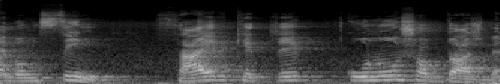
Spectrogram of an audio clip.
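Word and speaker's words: س: আর এটাও একই, জিব্বার আগা সামনের উপর দুই দাঁতের আগা সা, আবার জিব্বার আগা সামনে নিচে দুই দাঁতের আগা সিন।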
